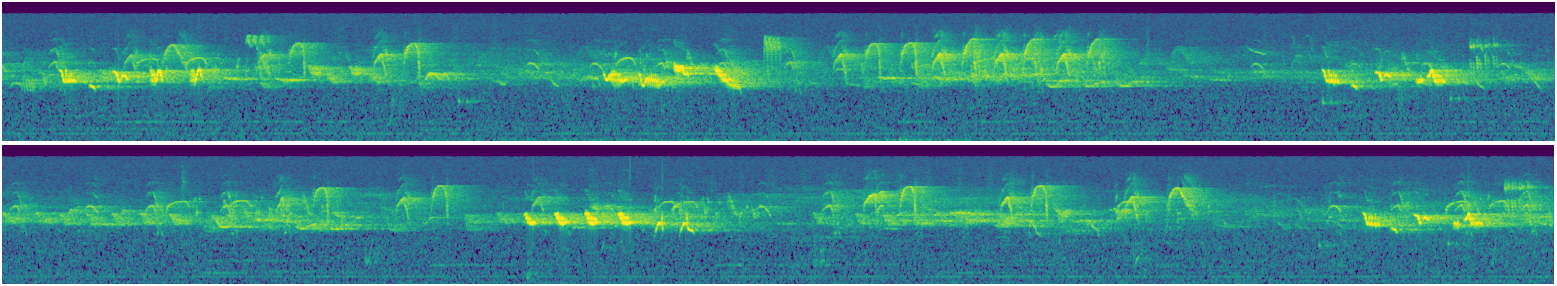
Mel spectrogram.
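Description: Songbirds singing: loud bursts of rapid, repeated high chirps every seven or eight seconds, with quieter calls in between, over a faint steady low hum.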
